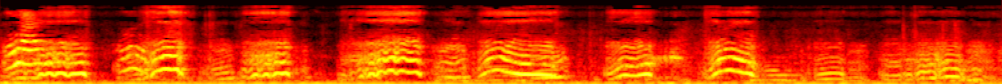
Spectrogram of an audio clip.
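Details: Newborn Jindo puppies, nine of them at eight days old, whine while looking for their mother Sarang; dense, arching cries come almost nonstop, roughly two per second, over a constant low drone.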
